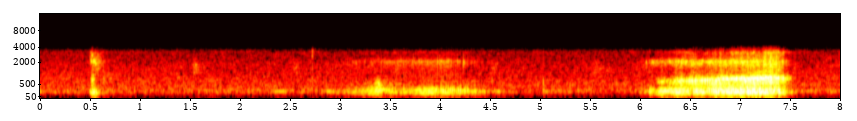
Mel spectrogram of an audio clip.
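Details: Adult man (a father) asleep in the living room, who snores all night: quiet breathing, then a loud, rough, rattling breath sound during sleep; snoring.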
